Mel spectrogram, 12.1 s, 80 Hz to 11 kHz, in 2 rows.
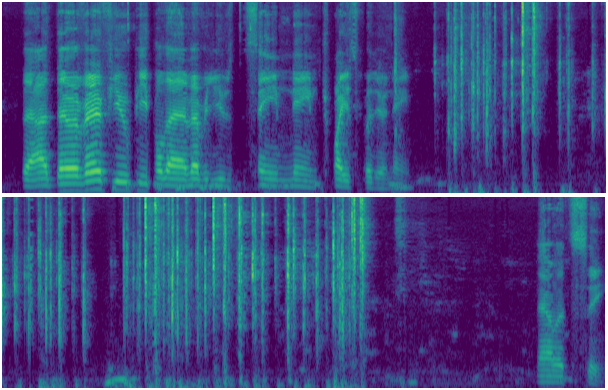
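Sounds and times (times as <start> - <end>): typing on computer keyboard: 3.9 - 9.7.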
